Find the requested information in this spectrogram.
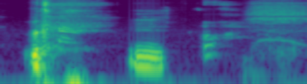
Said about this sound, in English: The fun stops when I cough up mucus.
